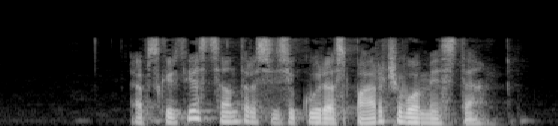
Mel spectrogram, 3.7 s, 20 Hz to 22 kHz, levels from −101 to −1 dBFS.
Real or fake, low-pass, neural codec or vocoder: real; 7.2 kHz; none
